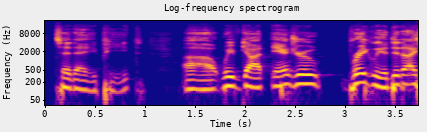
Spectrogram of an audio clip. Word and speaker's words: Briglia: We've got Andrew Briglia. Did I say that right, Andrew? You got like the second pronunciation. It's actually a silent G, so it's a Brillia.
